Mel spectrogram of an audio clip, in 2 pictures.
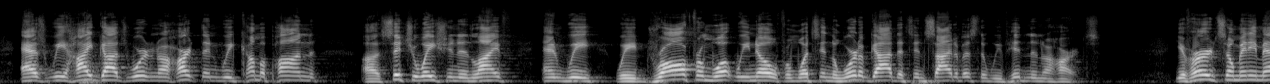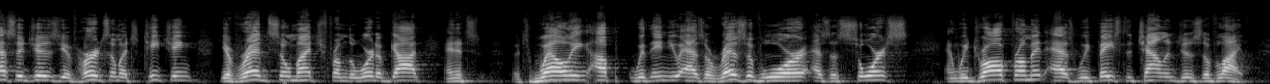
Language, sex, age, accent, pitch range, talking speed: English, male, 50-69, American, 150-195 Hz, 200 wpm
